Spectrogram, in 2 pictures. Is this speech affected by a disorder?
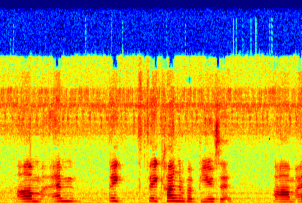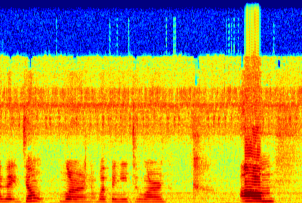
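Yes: cerebral palsy.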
